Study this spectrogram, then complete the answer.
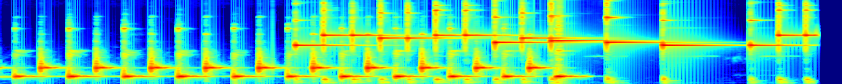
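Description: A virtual xylophone built in Scratch plays alternating board notes. A steady run of evenly spaced low mallet tones gives way to higher bell-like pings and sustained tones, all clear and close with no talk over them.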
